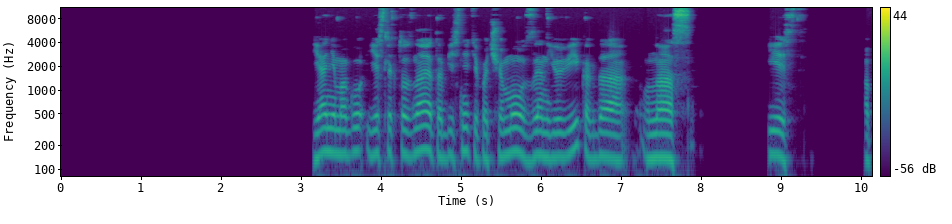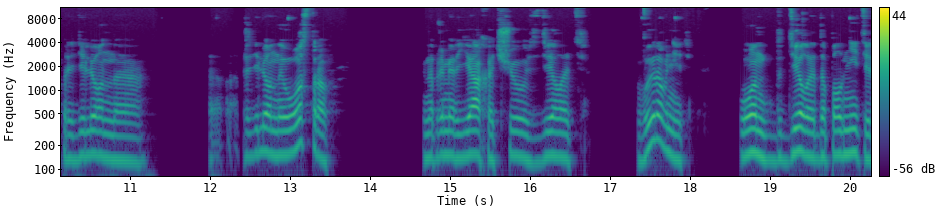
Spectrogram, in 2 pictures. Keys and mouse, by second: 0.5 click, 1.1 shift+click, 1.7-3.0 drag, 3.2 shift+click, 3.6 click, 4.5 shift+click, 5.7 click, 6.2 shift+click, 8.7 click, 11.4 click, 12.1 shift+click, 12.7 click, 17.0 click, 19.6 shift+click.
